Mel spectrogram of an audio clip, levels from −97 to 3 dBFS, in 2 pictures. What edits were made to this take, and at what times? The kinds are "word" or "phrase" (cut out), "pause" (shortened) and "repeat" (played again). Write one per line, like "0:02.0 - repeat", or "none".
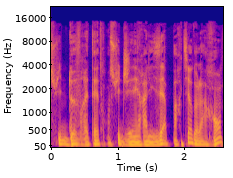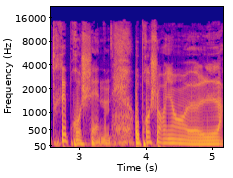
none

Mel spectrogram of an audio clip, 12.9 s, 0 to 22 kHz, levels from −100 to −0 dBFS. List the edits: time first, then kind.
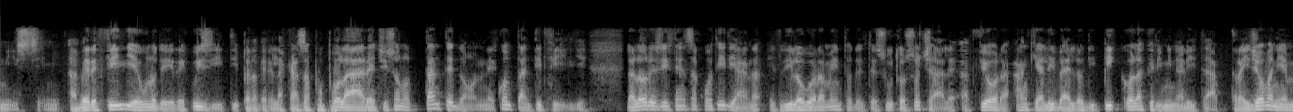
0:04.9 - word
0:06.2 - pause
0:07.8 - word

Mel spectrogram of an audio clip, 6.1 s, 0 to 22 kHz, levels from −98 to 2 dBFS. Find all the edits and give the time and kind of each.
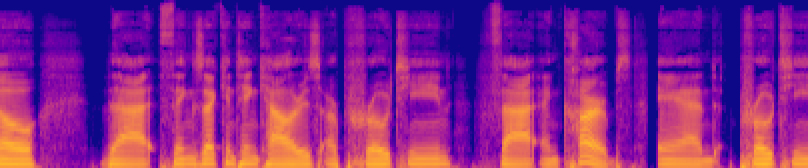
0:01.2 - word
0:04.8 - pause

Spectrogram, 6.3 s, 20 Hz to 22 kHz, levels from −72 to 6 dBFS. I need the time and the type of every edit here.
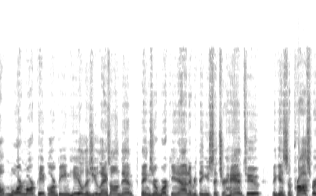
0:02.2 - word
0:02.8 - pause

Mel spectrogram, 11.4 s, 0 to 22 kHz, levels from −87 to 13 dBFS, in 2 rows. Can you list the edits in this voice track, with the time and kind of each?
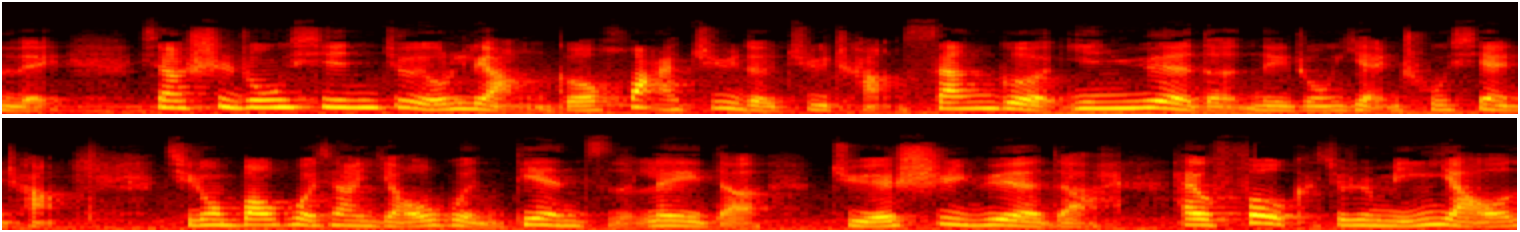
none

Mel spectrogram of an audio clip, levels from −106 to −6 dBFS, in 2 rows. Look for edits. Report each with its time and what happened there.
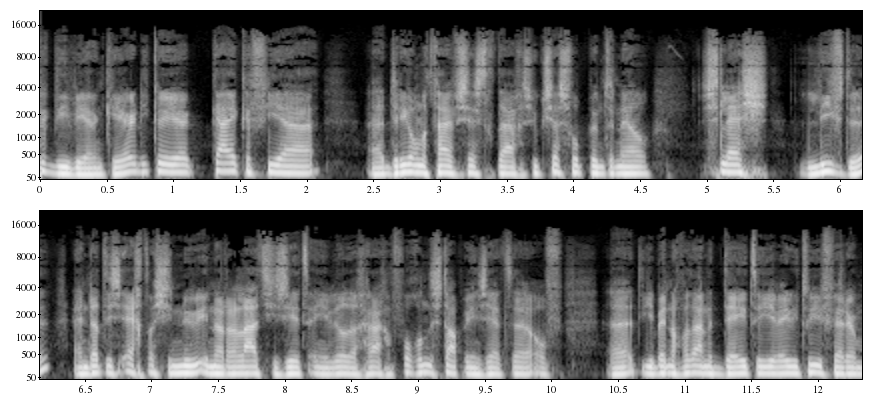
0:06.3 - pause

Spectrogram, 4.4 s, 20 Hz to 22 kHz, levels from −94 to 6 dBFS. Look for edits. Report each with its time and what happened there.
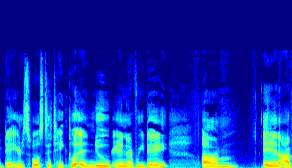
0:01.0 - word
0:01.7 - word

